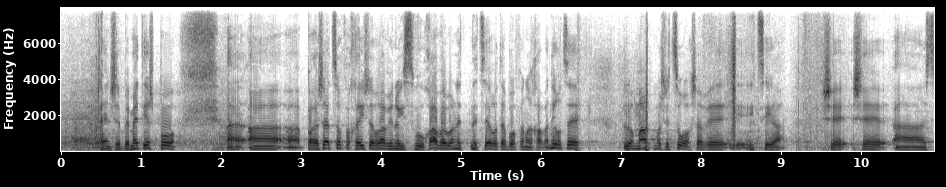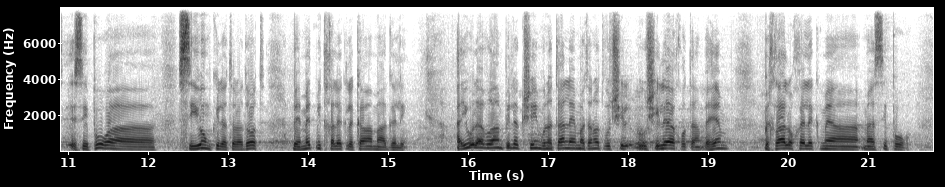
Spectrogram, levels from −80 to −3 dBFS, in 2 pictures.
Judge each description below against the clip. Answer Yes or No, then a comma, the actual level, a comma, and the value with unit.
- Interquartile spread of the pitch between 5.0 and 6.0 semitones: No, average, 3.7 semitones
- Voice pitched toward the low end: No, medium, 145 Hz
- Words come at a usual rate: Yes, average, 130 wpm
